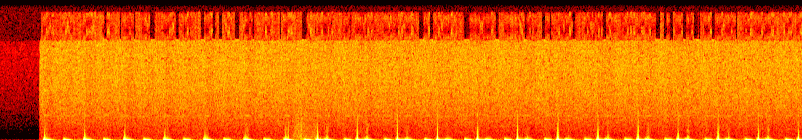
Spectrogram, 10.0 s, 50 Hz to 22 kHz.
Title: 15. Summation Gallop - Heart Sounds Collection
